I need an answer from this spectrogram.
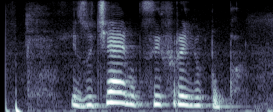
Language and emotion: Russian, positive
